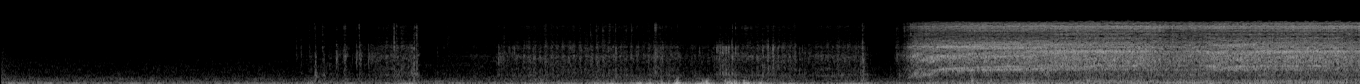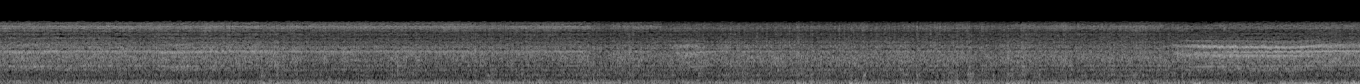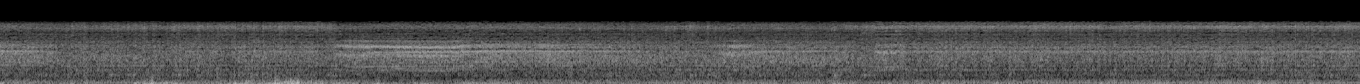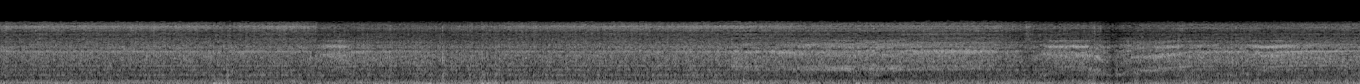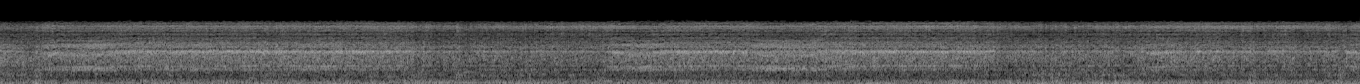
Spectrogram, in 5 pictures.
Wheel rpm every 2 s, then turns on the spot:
0, 0, 10, 20, 70, 220, 230, 230, 230, 230, 230, 230, 230, 220, 230, 220, 230, 230, 230, 230, 230, 230, 230, 230, 220, 190, 190, 220, 230, 230, 230, 220, 230, 230.
4-8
